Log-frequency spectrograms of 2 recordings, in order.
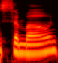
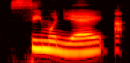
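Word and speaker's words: Symoné: years ago she said this Raven Simone it's Raven simier you're not getting that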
